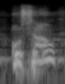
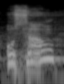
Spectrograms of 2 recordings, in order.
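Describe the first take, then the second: No difference in how they are said.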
